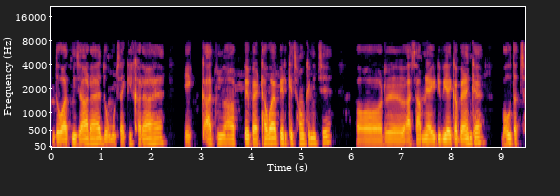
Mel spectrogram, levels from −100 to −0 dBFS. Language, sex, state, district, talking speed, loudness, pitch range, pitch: Hindi, male, Bihar, Sitamarhi, 185 wpm, -18 LUFS, 120-135 Hz, 125 Hz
